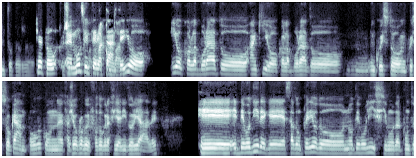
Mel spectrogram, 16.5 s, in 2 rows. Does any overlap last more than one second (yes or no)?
yes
